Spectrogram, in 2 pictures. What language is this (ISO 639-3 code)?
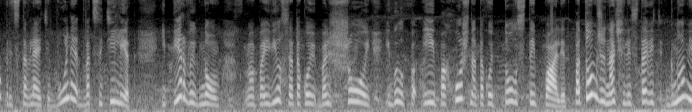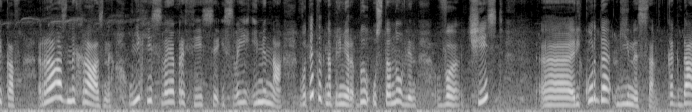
rus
